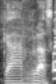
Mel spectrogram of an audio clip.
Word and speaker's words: Carrasquillo: También, extraordinaria victoria para Moisés Carrasquillo Jr., ¿ah? Y quiero pronunciar la R, bien, ¿ah? Que eso es de Puerto Rico. Rico. Tengo muchos detalles, ¿sabes? Este Bombi tremendo. Paquito, no te rías. Carrasquillo.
